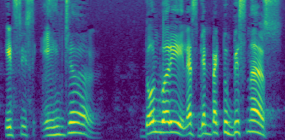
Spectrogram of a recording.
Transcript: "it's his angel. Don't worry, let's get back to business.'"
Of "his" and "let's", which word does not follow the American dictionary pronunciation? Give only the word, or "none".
his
